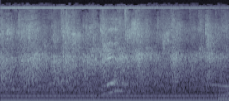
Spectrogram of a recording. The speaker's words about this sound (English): Denle un aplauso fuerte al Señor. Give a loud clap to the Lord. Amen.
